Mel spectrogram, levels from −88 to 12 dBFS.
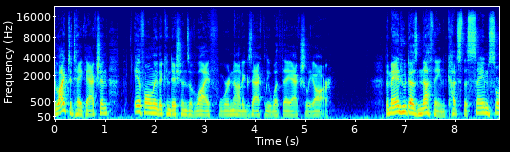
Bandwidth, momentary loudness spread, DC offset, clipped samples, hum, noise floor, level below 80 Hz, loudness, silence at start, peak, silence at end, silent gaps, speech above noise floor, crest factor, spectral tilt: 20 kHz; 13 LU; under 0.1%; under 0.1%; none; -57 dBFS; -56 dBFS; -25 LUFS; 0 s; -4 dBFS; 0 s; none; 33 dB; 22 dB; -5.5 dB/octave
